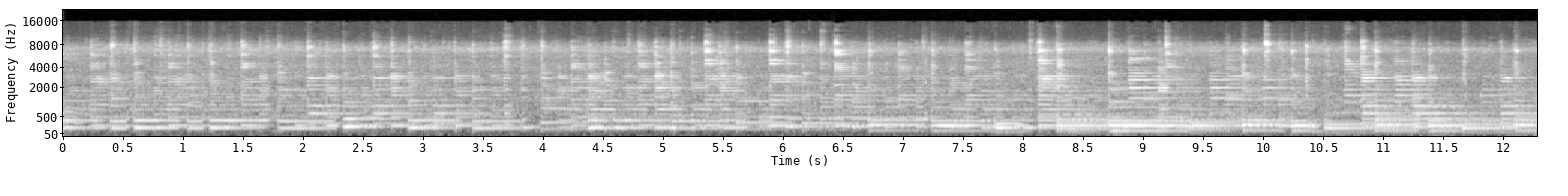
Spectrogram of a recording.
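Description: Nylon-string classical guitar playing the instrumental interlude of a milonga: a plucked melody over bass notes, growing fuller with more chords about two-thirds of the way through.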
